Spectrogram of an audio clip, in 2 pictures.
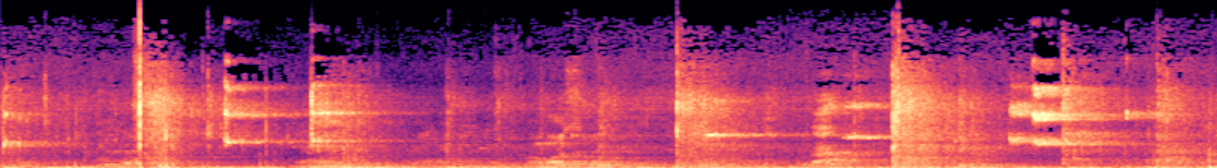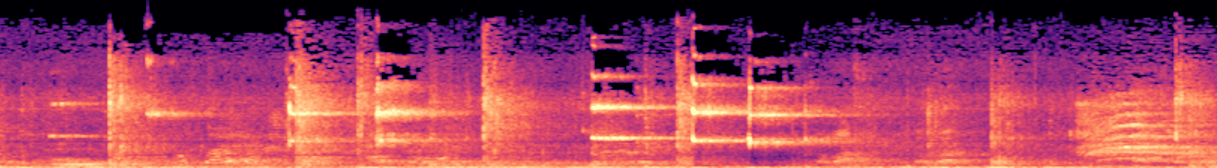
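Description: Badminton rally on a hardwood gym floor: rackets strike the shuttlecock with sharp pops every second or two, and sneakers squeal in short bursts as the players move, all echoing in a large hall.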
